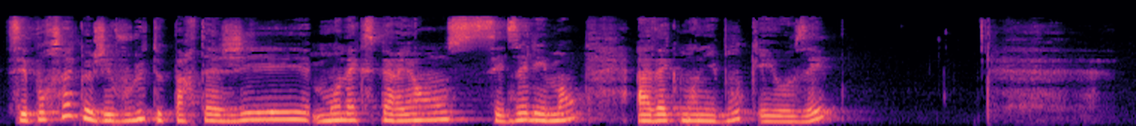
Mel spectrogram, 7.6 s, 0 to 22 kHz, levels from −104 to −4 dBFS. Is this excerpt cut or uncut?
cut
